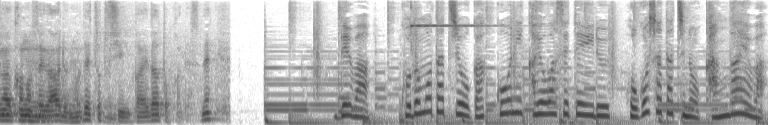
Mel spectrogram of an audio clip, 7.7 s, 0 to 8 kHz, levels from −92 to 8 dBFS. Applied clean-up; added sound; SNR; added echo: none; Bicycle bell; 17 dB; none.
